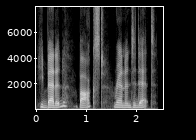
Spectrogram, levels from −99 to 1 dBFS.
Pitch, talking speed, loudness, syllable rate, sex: 180 Hz, 140 wpm, -20 LUFS, 4.4 syllables/s, female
